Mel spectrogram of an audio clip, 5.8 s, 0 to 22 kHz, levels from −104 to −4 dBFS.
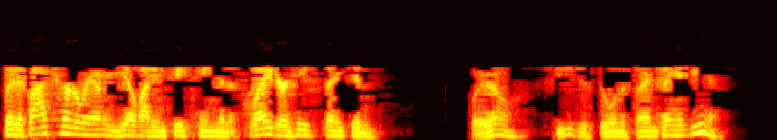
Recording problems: garbled, watery; badly; nothing above 3 kHz

